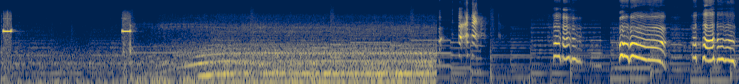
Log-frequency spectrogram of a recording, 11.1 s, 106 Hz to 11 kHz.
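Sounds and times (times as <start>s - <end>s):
microwave beeping: 1.8s - 6.6s
microwave humming: 1.8s - 6.8s.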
